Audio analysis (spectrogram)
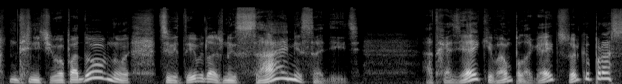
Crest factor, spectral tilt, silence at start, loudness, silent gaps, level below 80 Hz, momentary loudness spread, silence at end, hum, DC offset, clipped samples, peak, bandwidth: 18 dB; -5 dB/octave; 0 s; -22 LUFS; none; -48 dBFS; 16 LU; 0 s; none; under 0.1%; under 0.1%; -4 dBFS; 15.5 kHz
